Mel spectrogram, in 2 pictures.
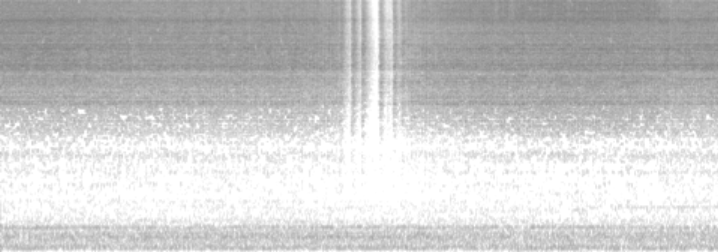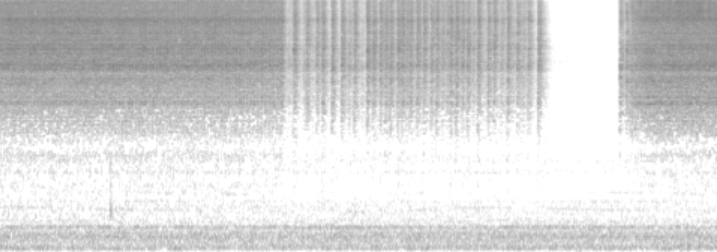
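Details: Captive western diamondback rattlesnake, fresh from a shed three days before, during a mouse kill: continuous high rattling buzz that cuts out briefly near five seconds, then stutters and drops away for a moment before resuming strongly.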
